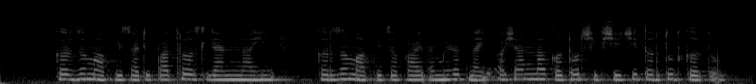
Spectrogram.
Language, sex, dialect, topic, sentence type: Marathi, female, Varhadi, banking, statement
